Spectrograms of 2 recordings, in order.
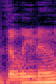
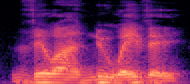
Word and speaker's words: Villeneuve: Villeneuve. You guys watch Lights, Camera, Jackson? What? No. Lights, Camera, Jackson. No, I watched LazyTown. Oh, it's a good show. He pronounced it Denis Villeneuve.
